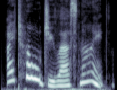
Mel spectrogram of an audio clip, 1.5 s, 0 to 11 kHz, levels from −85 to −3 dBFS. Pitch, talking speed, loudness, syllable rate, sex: 270 Hz, 205 wpm, -14 LUFS, 4.1 syllables/s, female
